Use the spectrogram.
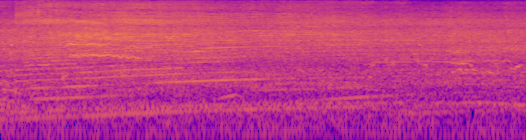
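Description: Kart engines whine past on the straightaway at a Micro and Mini ROK race at Sonoma, a steady loud buzzing drone that rises slightly and holds throughout, with a faint voice under the noise.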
